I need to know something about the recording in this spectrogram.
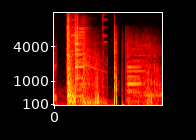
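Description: A single .50 BMG rifle shot from a Serbu BFG-50 firing an armor-piercing incendiary round, very loud and sudden. About a second later comes a clang of the round striking a sloped steel armor plate, which rings on in several steady tones.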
